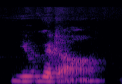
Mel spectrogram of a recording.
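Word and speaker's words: Uigeadail: that go ahead and tell me how to pronounce it Yuga doll yeah but it's UI g e a i get my part in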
